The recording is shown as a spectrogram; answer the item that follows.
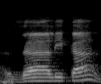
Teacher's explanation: zal fathah berdiri mat tabi'i dibaca panjang 2 harokat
